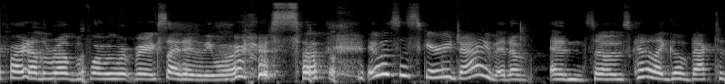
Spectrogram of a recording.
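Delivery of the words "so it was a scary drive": high and laughing, a bit slow; giggling at the memory. Real, not acted. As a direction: laugh through the admission. Laughing about scary drive.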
